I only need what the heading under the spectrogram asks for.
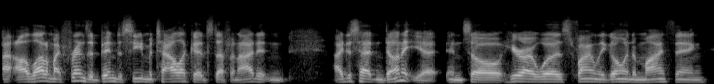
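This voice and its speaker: A man in his forties hosts a podcast and tells a winding story. His voice is bright and forceful, sits at an everyday middle pitch, and rises with excitement as the story peaks. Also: brisk. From northern California. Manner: excited, rambling storyteller who gets louder at the punchlines. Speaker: podcast host. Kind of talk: casual storytelling chat.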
